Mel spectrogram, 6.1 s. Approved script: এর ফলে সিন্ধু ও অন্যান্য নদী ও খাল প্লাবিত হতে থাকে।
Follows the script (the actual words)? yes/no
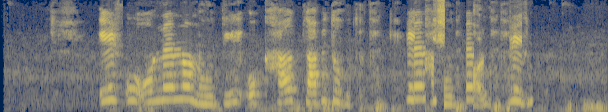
no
